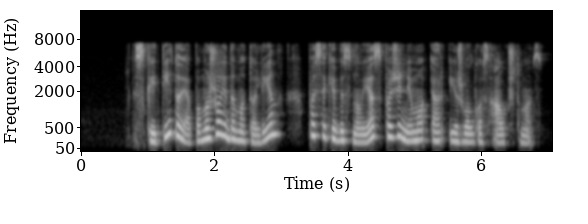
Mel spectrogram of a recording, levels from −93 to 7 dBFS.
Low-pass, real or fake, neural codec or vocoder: 7.2 kHz; real; none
